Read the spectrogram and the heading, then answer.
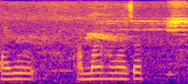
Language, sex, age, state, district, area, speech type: Assamese, female, 18-30, Assam, Jorhat, rural, spontaneous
